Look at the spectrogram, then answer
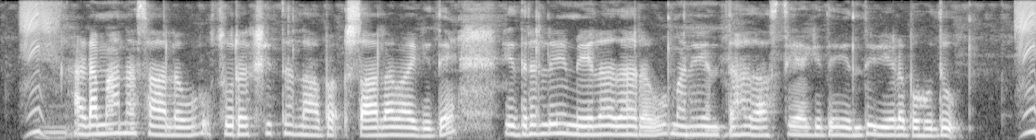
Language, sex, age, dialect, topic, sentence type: Kannada, female, 36-40, Mysore Kannada, banking, statement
